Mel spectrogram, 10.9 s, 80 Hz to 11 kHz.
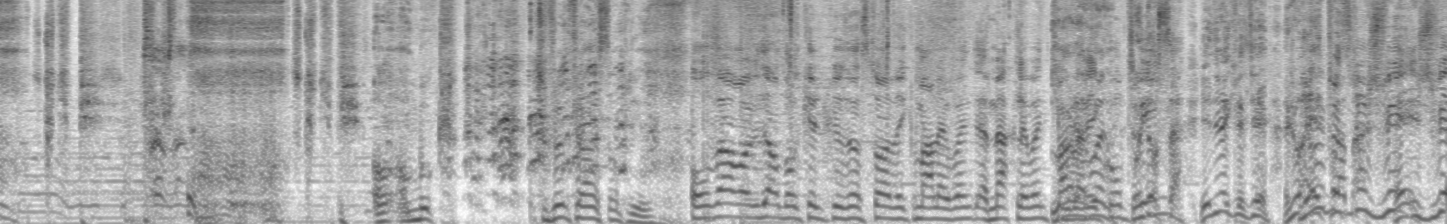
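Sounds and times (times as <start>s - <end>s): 
person imitating snoring with their voice: 1.2s - 2.4s
speech: 1.2s - 10.8s
laughter: 3.2s - 6.7s.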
